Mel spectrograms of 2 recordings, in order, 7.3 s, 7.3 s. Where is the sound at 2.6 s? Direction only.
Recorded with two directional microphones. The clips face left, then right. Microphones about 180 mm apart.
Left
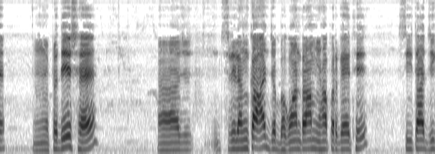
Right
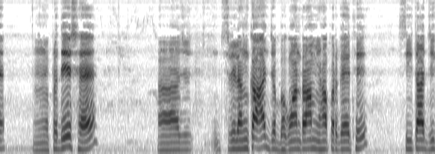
25° left (ahead or behind).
